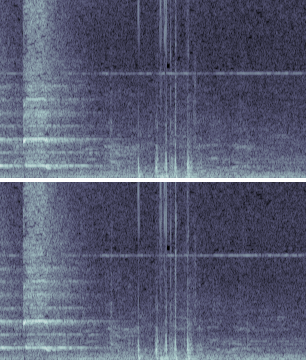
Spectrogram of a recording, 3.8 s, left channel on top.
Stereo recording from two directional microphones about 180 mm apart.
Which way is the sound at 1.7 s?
40° left (ahead or behind).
